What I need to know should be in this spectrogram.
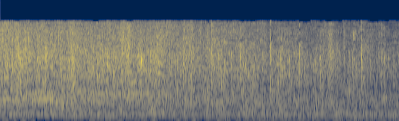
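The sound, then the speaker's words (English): A large crowd in Tiergarten Park, Berlin, cheers and applauds, a dense, steady roar of clapping and shouting that holds throughout. “Well, look at that mob scene there in Tiergarten Park.”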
